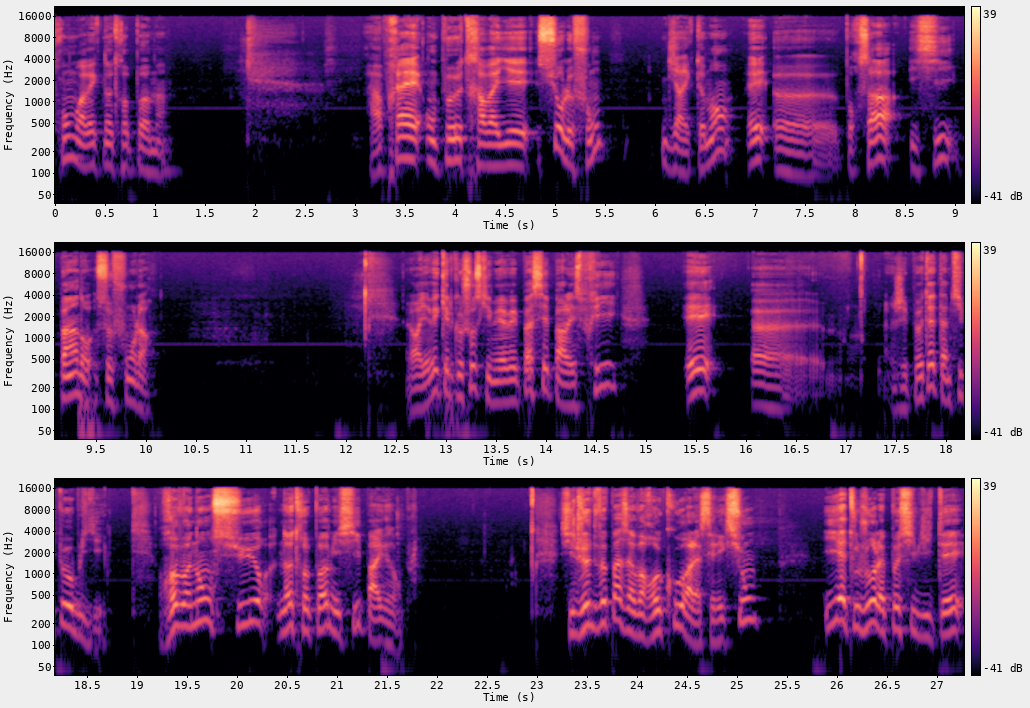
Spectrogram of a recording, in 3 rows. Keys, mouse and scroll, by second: 3.6 ctrl+scroll down 2, 8.4-11.6 drag, 13.1 ctrl+scroll up 2, 21.6 click.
